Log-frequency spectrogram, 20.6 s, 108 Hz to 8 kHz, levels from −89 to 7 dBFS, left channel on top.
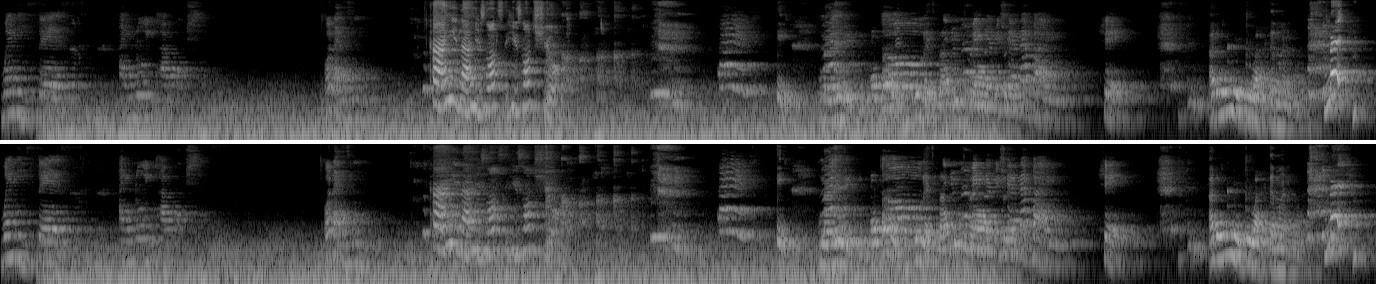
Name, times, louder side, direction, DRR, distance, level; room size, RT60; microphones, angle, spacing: voice 1, 0.0-1.0 1.8-3.1 4.9-5.5 6.2-6.9 8.2-10.4 10.8-11.3 11.9-12.8 13.2-16.0 16.5-16.8 17.3-17.6 19.6-20.0, right 1 dB, 85° right, -2 dB, 1.6 m, -41 dB
sound 1, 0.5-14.8, equal, 20° right, 1.5 m, -37 dB
voice 2, 6.5-8.5 19.9-20.3, left 5 dB, 85° left, 8 dB, 0.6 m, -30 dB
voice 3, 11.6-12.0 12.3-15.5 18.1-19.6, right 2 dB, 65° right, 3 dB, 1.0 m, -34 dB
8.8 x 5.1 x 3.7 m, 1.4 s
head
